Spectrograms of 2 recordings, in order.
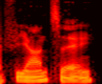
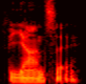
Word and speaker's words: fiancé: So I would say my fiance and I are traveling or something. Yeah, fiance. Just like Beyonce.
